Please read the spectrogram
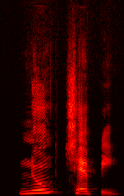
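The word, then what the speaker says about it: nunc coepi: es en latín, pero ¿cómo se pronuncia sin la pronunciación en latín? Es nunc, N-U-N-C, coepi, nunc cepi, ahora comienzo.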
